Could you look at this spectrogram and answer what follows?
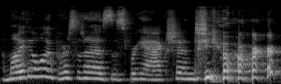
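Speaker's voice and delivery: asking through a laugh; laughing question. Real, not acted. Knitter asking viewers if others react so, laughing. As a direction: let the laugh break through. Laughs at her own excitement.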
